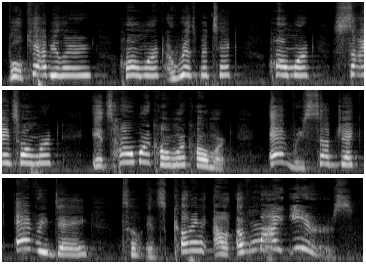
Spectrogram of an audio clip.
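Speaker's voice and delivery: high, whining schoolboy complaint; whiny kid voice. Acted. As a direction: complain like a fed-up kid drowning in homework. Reading Brother's complaint aloud.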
